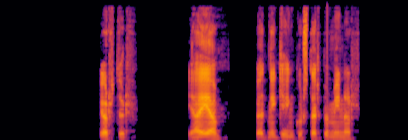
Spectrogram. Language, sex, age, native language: Icelandic, male, 30-39, Icelandic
